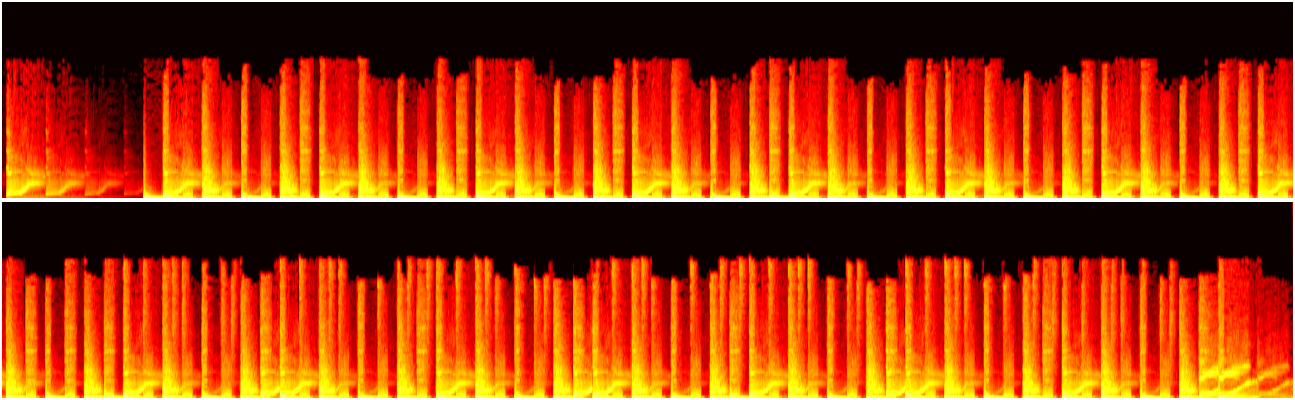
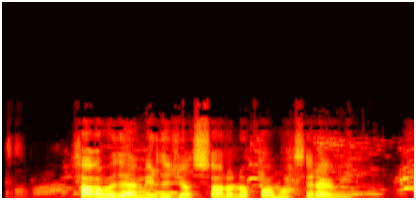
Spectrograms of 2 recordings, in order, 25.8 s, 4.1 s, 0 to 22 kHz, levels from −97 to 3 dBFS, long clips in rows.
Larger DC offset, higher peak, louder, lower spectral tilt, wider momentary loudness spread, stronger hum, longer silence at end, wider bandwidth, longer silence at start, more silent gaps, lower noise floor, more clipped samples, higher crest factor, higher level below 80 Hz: neither; about the same, 0 dBFS vs 0 dBFS; about the same, -16 LUFS vs -18 LUFS; about the same, -5 dB/octave vs -4 dB/octave; second, 3 LU vs 19 LU; neither; about the same, 0 s vs 0 s; first, 16 kHz vs 9.4 kHz; second, 0.05 s vs 0.35 s; neither; about the same, -45 dBFS vs -45 dBFS; neither; second, 14 dB vs 20 dB; first, -18 dBFS vs -58 dBFS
